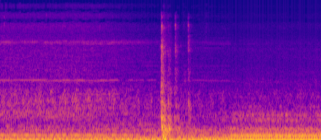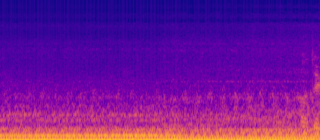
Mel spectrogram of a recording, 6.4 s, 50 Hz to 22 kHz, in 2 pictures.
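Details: Corvette C5 LS1 V8, manual, after fitting a third replacement PCM and theft-deterrent relearn: after a brief knock it settles into a steady, even idle with no misses or ticks; runs clean.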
